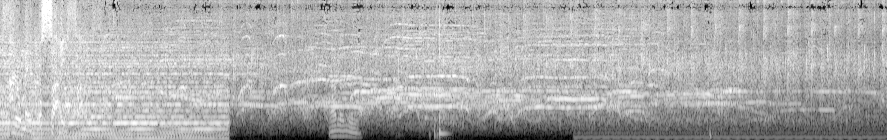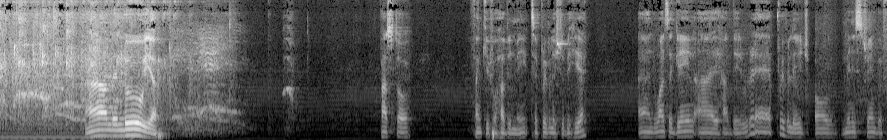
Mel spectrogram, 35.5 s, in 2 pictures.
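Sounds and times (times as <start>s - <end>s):
audience clapping to welcome an apostle at a church gathering: 0.0s - 21.8s
church crowd cheering and shouting: 0.0s - 22.6s
speech: 0.8s - 1.9s, 25.5s - 26.0s, 27.2s - 29.6s, 30.5s - 35.4s.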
